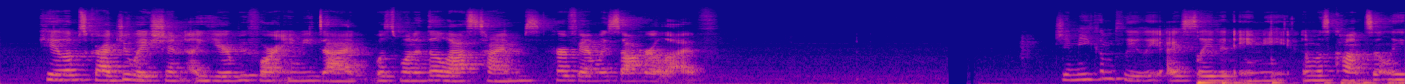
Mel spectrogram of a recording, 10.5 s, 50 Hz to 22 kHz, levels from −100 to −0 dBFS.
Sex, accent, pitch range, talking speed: female, American, 200-230 Hz, 140 wpm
